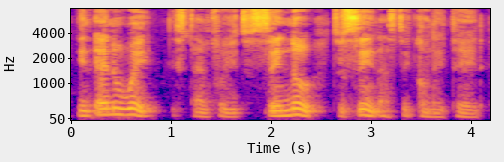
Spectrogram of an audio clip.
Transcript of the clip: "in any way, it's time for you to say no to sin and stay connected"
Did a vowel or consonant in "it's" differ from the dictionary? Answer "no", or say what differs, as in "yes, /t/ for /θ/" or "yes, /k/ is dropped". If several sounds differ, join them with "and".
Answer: no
